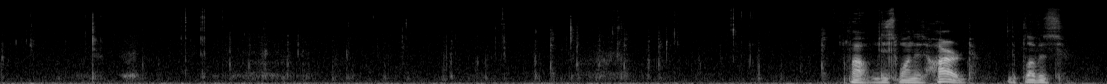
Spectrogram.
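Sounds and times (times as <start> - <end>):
person chewing food: 0.0 - 9.0.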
